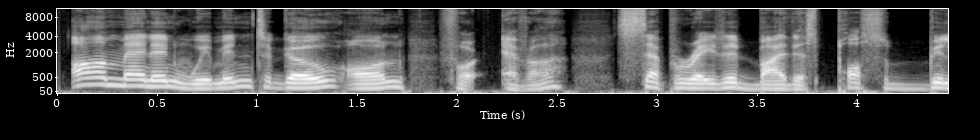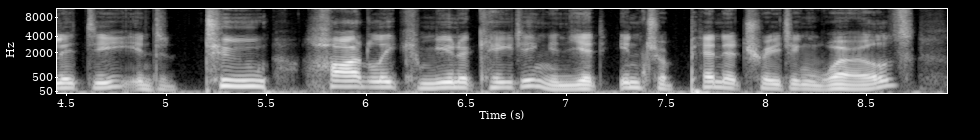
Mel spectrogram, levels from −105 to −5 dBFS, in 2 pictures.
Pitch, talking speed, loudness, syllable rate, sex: 145 Hz, 135 wpm, -18 LUFS, 5.5 syllables/s, male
